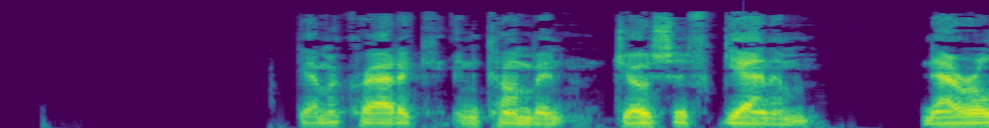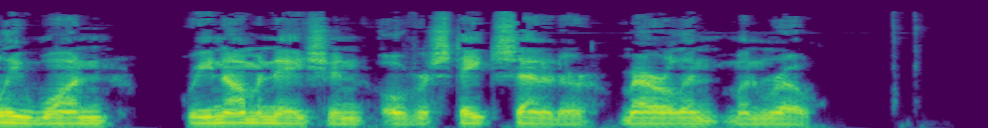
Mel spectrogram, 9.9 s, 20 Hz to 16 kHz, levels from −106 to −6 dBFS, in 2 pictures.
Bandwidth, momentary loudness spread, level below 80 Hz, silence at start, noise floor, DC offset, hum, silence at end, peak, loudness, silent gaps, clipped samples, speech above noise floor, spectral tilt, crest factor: 11.5 kHz; 11 LU; -44 dBFS; 1.5 s; under -90 dBFS; under 0.1%; none; 0.9 s; 0 dBFS; -19 LUFS; 4.40-4.59 s, 5.74-5.84 s; under 0.1%; over 71 dB; -5.5 dB/octave; 20 dB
